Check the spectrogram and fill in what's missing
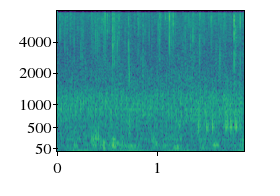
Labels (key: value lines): label: biophony, rattle response
recorder: SoundTrap 500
